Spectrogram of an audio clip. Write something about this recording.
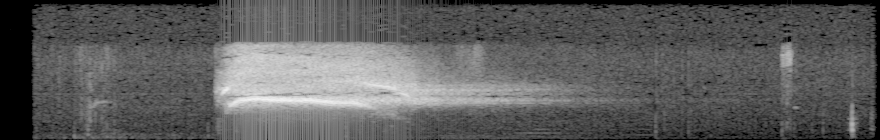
High pitch gym whistle.
Loud, Gym, Whistle, Sound, Foley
